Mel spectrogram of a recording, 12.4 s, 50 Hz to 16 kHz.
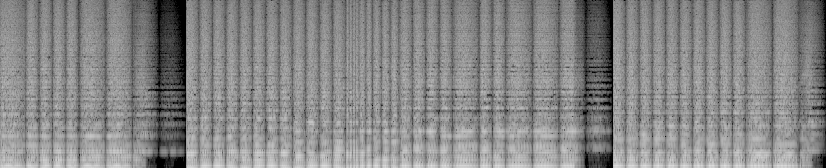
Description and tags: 150bpm Saw Chords - Future Bass
Future bass supersaws, created with Xfer Serum in Reaper. Decided not to use this chord progression for my track, but perhaps it can be of use to someone!
adsr, bass, chord, chords, electro, electronic, flume, future, fx, loop, music, noise, processed, saw, sine, synth, techno, triangle, waveracer, waves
